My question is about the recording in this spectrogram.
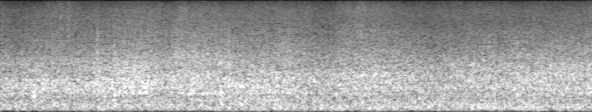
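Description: Steady road traffic noise from cars crossing the bridge: an even wash of noise with no distinct engine, horn or other single event standing out.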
